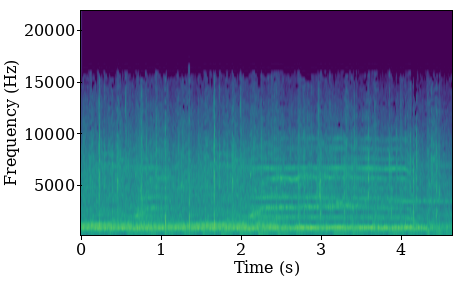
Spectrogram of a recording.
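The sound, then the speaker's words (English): A crowd cheers loudly and steadily for Acre Boys and 19 Keys, with high whoops and shouts rising above a dense roar and scattered sharp claps of applause throughout. “Make some noise for Acre Boys with 2 acres of land for 19 Keys.”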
